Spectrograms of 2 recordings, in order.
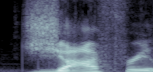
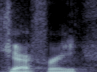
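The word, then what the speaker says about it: Geoffrey: This creates an interesting predicament here because y'all know I hate Joffrey Landgraab. And yes, I'm fully aware it's pronounced Jeffrey.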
